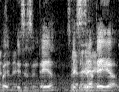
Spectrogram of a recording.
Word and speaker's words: Zendaya: Yes, Zendaya.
